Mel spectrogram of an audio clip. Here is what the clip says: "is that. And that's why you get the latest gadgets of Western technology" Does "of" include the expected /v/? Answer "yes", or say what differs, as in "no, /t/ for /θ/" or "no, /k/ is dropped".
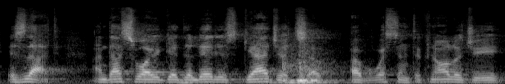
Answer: yes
